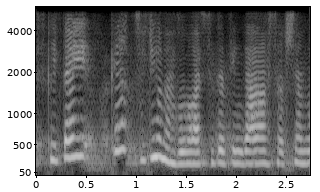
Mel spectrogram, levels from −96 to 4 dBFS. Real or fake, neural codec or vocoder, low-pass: fake; codec, 16 kHz, 0.5 kbps, FreqCodec, smaller model; 5.4 kHz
